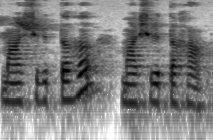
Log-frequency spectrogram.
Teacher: त के बाद जो विसर्ग है दो डॉट है उसमें तहा भी बोल सकते हैं तह भी बोल सकते हैं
